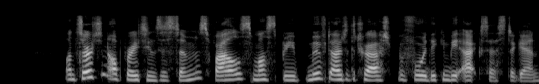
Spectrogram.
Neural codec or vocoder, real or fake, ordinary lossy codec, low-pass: vocoder, 22.05 kHz, 80 mel bands, WaveNeXt; fake; none; 9.9 kHz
